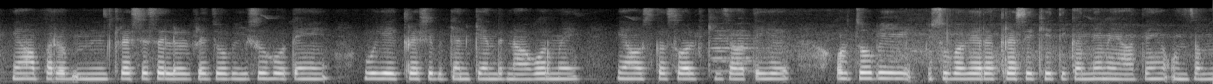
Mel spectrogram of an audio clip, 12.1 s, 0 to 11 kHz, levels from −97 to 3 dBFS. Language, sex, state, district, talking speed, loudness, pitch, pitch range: Hindi, female, Rajasthan, Nagaur, 190 wpm, -19 LUFS, 215 Hz, 210-220 Hz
